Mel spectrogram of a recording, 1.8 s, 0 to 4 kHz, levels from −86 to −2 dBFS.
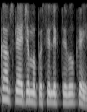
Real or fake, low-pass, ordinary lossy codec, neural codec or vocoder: real; 3.6 kHz; MP3, 32 kbps; none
